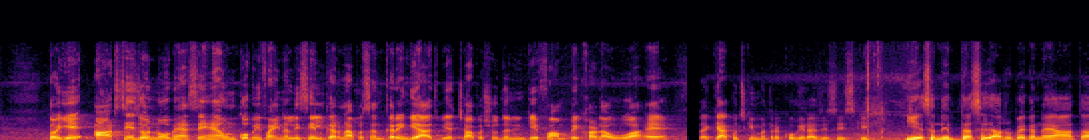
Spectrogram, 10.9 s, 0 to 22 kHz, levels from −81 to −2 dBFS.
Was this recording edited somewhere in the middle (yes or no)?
yes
